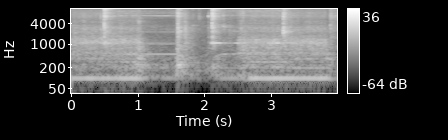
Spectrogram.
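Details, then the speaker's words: MAGIX 480V8 paper cutter, updated single-shaft model, cutting at 5 cm: steady low motor hum with a few clean clunks as blade travels and returns, smoother than rougher earlier versions, no grinding; normal cutting operation. "Dan ee yang ini itu keunggulannya itu udah e update-annya itu kayak suaranya makin halus."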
